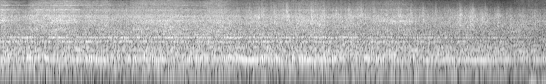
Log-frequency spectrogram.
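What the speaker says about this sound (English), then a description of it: "they were met with an approaching train" A train rolls steadily across a trestle, with a continuous loud rumble, the rattle of wagons and a faint squeal of wheels throughout.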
